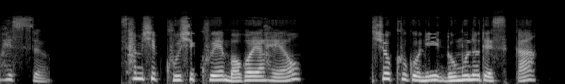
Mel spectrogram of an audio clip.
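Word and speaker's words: 食後: 쇼쿠고니 노무노 데스까? 쇼쿠고는 식후. 한국어 식후랑 발음 거의 동일.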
